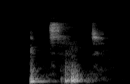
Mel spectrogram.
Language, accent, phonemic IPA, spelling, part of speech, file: English, Southern England, /ækˈsɛnt/, accent, verb, LL-Q1860 (eng)-accent.wav
- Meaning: 1. To express the accent of vocally; to utter with accent 2. To mark emphatically; to emphasize; to accentuate; to make prominent 3. To mark with written accents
